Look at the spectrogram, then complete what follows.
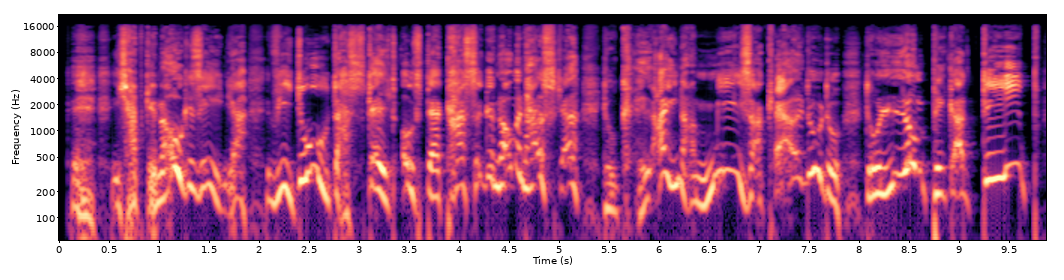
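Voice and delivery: high-pitched, menacing accusation; worked-up, hectoring name-calling; threatening. A narrator's reading. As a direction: berate the boy, stuttering with indignation. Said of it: "sagte Herbert Bohnemann drohend".

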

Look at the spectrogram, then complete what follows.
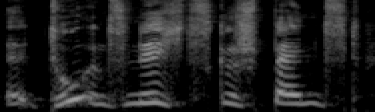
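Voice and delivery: high, pleading cry; frightened call. A narrator's reading. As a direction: beg the ghost for mercy. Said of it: "riefen sie".

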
